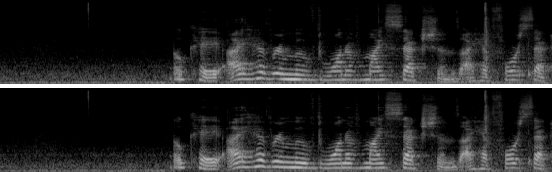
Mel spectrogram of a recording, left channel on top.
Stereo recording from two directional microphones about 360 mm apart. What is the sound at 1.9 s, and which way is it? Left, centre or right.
A woman's voice, centre.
